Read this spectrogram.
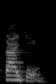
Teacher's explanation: igual que la L, la lengua deja pasar el aire por los dos lados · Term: sonido más lateral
